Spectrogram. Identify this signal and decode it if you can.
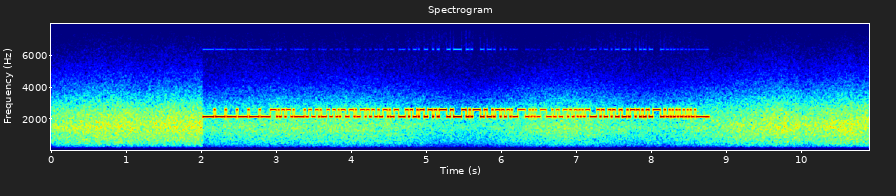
RTTY (50 baud, 450 Hz shift), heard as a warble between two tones, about 2350 Hz centre, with radio static. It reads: WGIZH PHMLZ TVNTC GTYOW RMLLC WTJFF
